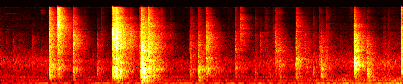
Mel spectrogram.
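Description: Stiletto heel stamping on a plastic toy remote-control handset on a wooden floor: a series of sharp plastic cracks and knocks, loudest about a second in and again two to three seconds in, with smaller clicks between. The toughened toy plastic is holding up rather than shattering.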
